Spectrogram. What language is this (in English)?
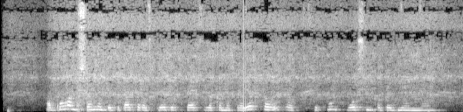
Belarusian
